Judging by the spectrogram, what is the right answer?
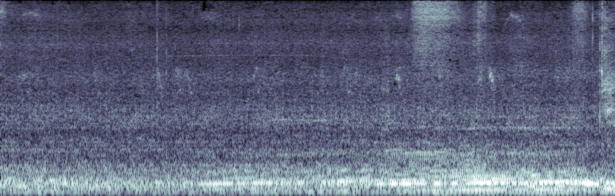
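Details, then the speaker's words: Daikin (Thailand) split A/C with a very slow fan and dry pipes, not cooling: low fan rumble with a faint steady hum from the compressor that grows louder; the compressor fails to start because of a failed capacitor. "Perhatikan baik-baik, teman-teman, kipasnya berputar sangat lambat dan terkadang terdengar suara dengung dari kompresor, teman-teman."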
